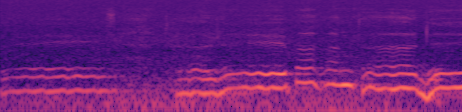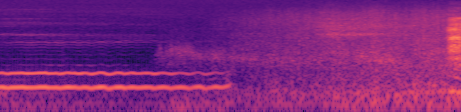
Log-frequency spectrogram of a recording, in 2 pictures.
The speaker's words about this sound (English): It's very windy. Only force four. Five, maybe.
